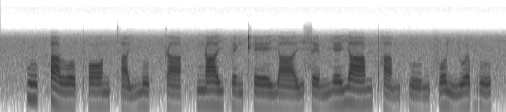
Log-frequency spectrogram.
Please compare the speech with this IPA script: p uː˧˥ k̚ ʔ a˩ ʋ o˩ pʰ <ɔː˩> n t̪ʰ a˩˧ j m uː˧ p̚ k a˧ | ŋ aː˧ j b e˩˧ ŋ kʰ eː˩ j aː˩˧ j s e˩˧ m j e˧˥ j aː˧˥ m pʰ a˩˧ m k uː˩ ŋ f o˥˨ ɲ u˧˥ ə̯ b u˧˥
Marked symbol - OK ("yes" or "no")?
yes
